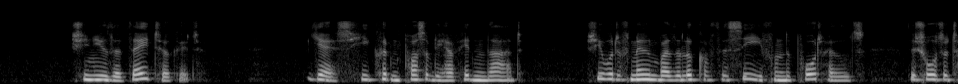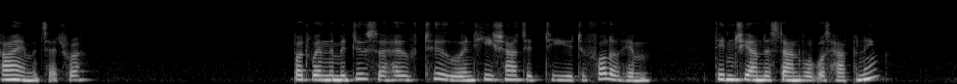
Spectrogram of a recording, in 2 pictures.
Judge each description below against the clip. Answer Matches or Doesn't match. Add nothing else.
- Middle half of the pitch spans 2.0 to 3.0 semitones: Matches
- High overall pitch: Matches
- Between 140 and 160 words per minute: Matches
